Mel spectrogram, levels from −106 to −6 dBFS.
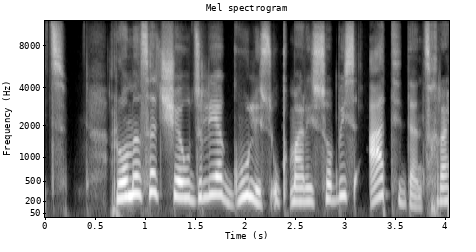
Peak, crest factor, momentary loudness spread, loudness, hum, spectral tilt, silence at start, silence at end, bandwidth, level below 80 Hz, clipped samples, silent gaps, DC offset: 0 dBFS; 18 dB; 12 LU; -17 LUFS; none; -3.5 dB/octave; 0.05 s; 0 s; 12 kHz; -54 dBFS; under 0.1%; none; under 0.1%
